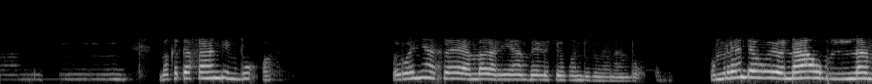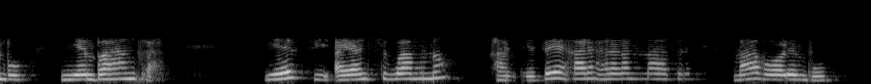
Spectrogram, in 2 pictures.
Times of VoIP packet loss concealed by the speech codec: 0.40-0.66, 2.49-2.66, 4.34-4.42, 6.36-6.59, 8.19-8.35, 10.06-10.22, 13.78-14.09, 15.53-15.61

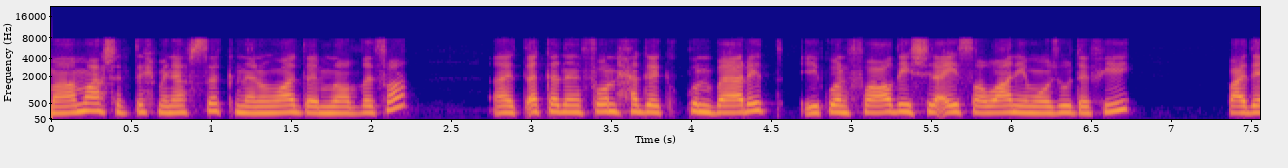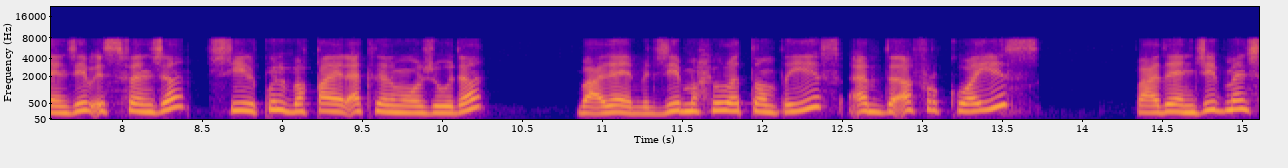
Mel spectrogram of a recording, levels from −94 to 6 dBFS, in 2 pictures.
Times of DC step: none

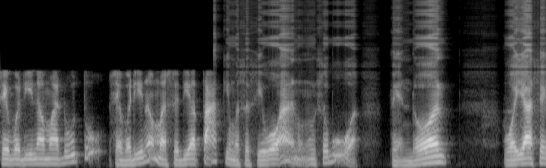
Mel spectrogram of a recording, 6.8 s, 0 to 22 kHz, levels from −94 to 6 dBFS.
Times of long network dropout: none

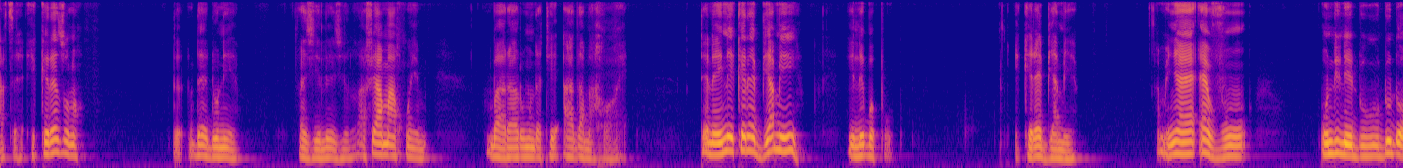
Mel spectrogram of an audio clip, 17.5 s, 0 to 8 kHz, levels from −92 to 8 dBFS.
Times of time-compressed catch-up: none

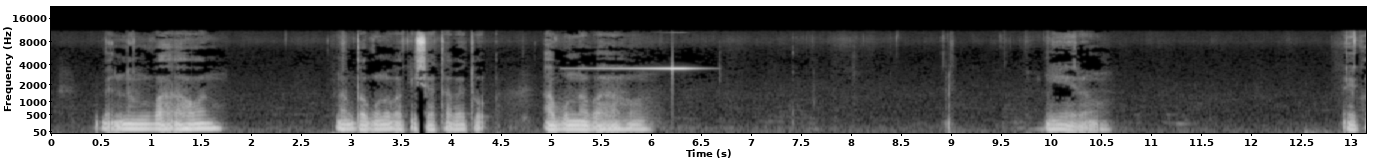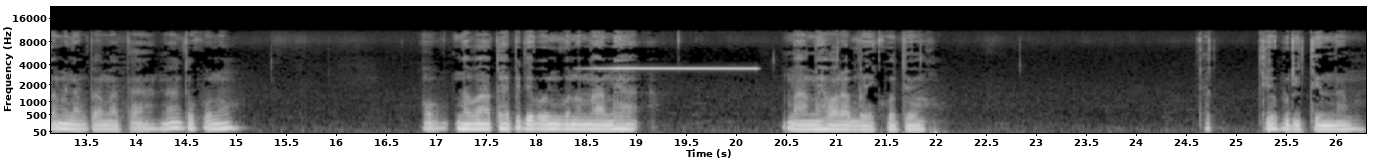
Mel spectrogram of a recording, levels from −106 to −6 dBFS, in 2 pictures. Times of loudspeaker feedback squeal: 5.09-6.70, 18.37-20.25

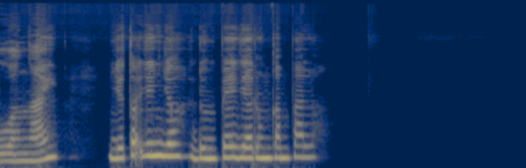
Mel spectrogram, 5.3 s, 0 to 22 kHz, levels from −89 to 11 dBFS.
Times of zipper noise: 2.75-3.77

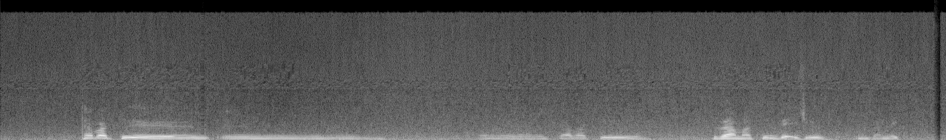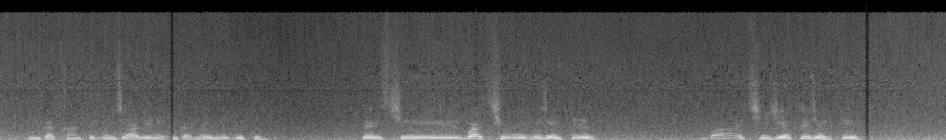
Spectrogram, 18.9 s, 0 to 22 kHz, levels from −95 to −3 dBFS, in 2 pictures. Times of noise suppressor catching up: none

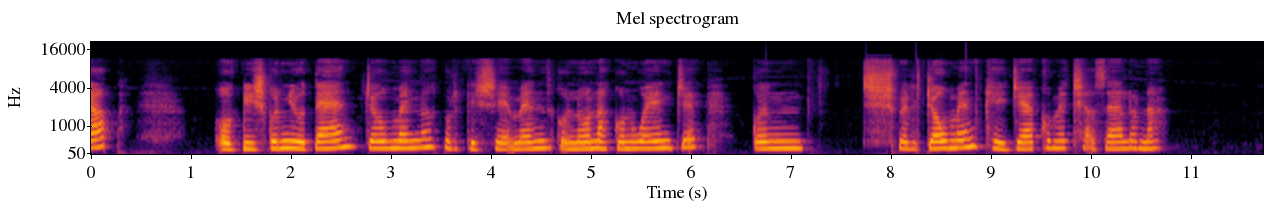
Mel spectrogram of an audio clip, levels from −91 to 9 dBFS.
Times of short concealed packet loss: none

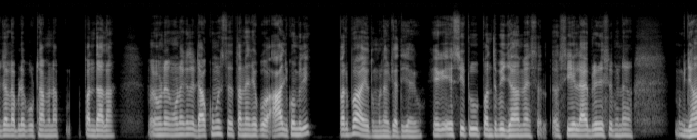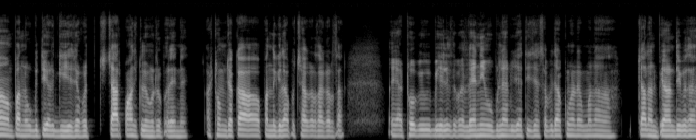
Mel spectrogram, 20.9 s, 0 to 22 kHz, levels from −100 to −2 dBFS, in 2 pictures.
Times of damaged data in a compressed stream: none

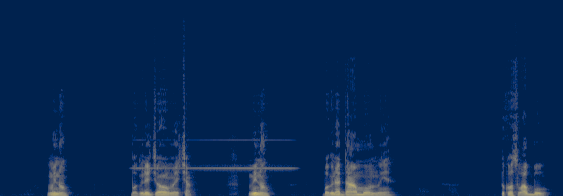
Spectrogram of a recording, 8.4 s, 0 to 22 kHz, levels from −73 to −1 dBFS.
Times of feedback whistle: 1.91-4.54

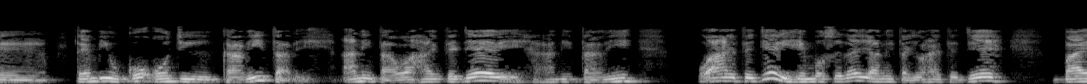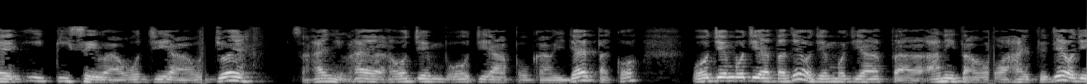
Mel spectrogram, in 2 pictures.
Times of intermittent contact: 12.87-12.93, 20.75-20.82

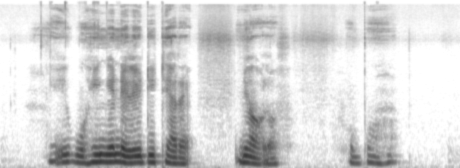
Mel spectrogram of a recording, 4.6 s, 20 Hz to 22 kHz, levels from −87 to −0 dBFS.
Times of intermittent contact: none

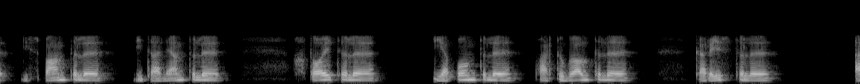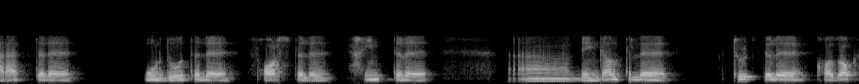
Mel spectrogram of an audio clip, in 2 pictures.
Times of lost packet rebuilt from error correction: none

